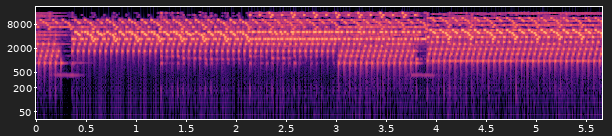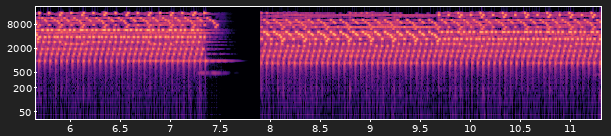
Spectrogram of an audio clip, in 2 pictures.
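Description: Bright electronic game music plays steadily.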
